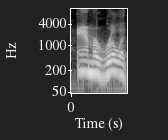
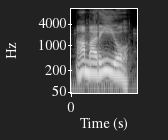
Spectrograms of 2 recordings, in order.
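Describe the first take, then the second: First: It is pronounced with English sounds. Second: It is pronounced with Spanish sounds. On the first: It is the name of the Texas city. "We got Amarillo, Texas" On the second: It is the Spanish word for yellow. "the color yellow"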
